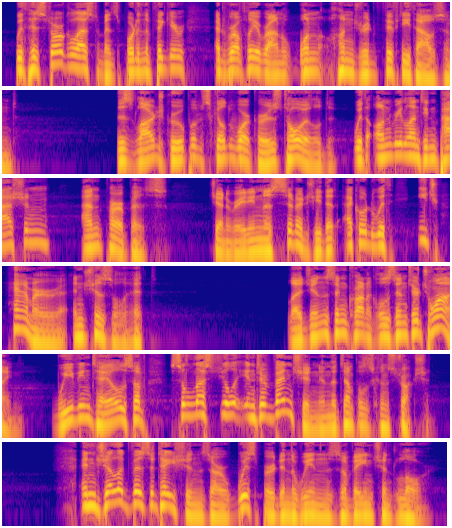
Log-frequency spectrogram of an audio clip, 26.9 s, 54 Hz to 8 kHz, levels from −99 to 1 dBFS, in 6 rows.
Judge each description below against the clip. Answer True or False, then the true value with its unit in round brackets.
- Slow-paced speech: True (125 wpm)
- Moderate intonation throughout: False (7.3 semitones)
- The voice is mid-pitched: False (120 Hz)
